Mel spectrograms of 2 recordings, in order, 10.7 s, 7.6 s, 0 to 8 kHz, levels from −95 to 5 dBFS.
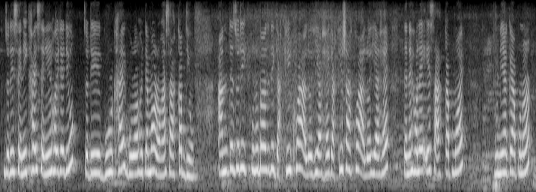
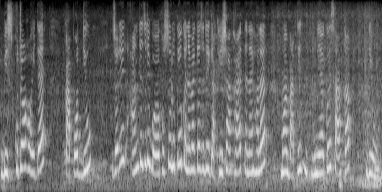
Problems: constant background noise, continuous background conversations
